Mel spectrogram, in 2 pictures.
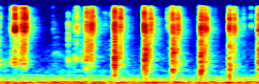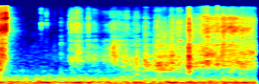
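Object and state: Laminate floor tapped with fingernails.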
